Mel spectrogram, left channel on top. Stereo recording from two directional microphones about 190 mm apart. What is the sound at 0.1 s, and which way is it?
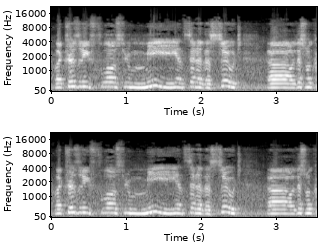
A man's voice, 25° left (ahead or behind).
